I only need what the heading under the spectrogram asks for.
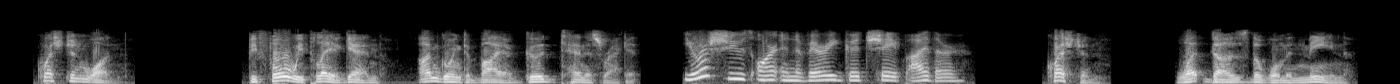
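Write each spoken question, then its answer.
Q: What does the woman mean?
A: The man needs new tennis shoes too.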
